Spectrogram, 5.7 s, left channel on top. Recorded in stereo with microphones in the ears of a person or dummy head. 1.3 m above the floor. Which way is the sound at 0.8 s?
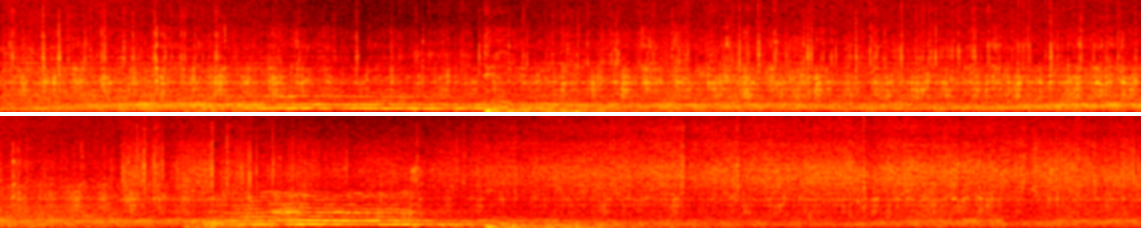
25° right (ahead or behind).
